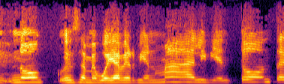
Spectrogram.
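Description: The pace here is fairly slow. It is an unremarkable speaking voice. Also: woman. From Monterrey, Mexico. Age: 20s. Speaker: life coach. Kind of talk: casual chat.

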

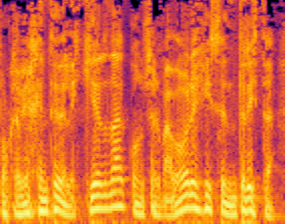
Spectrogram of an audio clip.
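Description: This man's pitch swings very widely. There is a somewhat breathy quality to his speech. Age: 60s. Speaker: politician. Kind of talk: radio interview. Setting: studio.

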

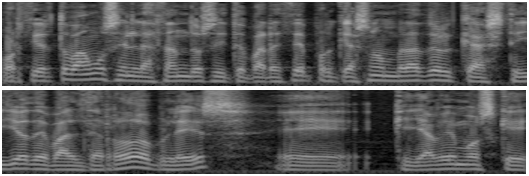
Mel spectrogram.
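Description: Speaking at a fairly quick pace, a man uses an unremarkable speaking voice with medium pitch and ordinary pitch variation. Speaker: radio host. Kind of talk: radio show presenting and interview.

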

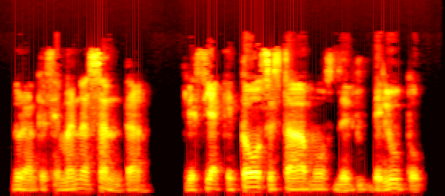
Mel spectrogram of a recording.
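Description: A man talks at a fairly slow pace with a very deep, low pitch. Vocal fry runs through his speech, and his pitch varies in an ordinary way. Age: 40s. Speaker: psychologist and podcast host. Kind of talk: casual chat.

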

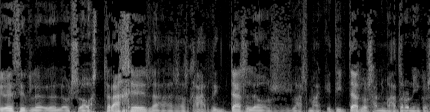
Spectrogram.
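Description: Very deep and low in pitch, a man talks at a moderate pace with vocal fry. His pitch swings very widely. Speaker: film podcast host. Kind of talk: casual chat.

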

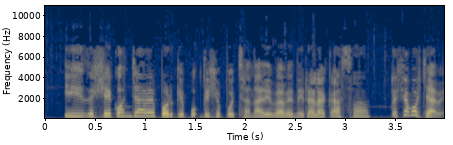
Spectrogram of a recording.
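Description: A woman with a Chilean accent, fairly quick in pace, with very wide pitch swings. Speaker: podcast panelist. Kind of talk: casual group chat.

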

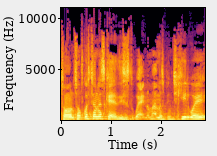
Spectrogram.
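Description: A man speaks with a Mexican accent at a moderate pace, with ordinary pitch variation. Noticeable background noise runs under his voice. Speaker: podcast co-host. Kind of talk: casual chat.

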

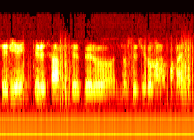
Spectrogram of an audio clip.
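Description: Speaking with an Andalusian accent, a man talks fairly quickly at medium pitch. Noticeable background noise runs underneath. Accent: Córdoba Andalusian. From Córdoba, Spain. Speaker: contest winner, student. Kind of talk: casual radio interview.

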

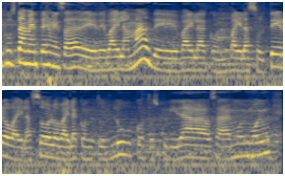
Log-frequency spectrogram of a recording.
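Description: Music plays in the background while a woman talks with hardly any pauses. Room echo is audible. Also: medium pitch for a woman, ordinary pitch variation, moderate pace. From Venezuela. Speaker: photographer. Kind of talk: interview.

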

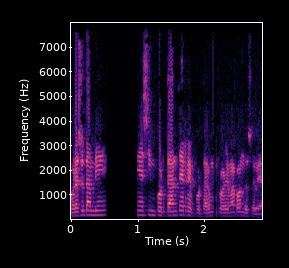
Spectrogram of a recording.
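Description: A man with a Cuban accent talks at a fairly high pitch with fairly even intonation. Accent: Cuban, noticeable. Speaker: app developer. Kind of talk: interview. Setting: online call.

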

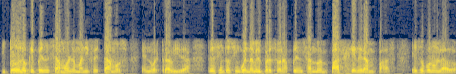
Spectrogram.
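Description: His pitch is fairly high and swings very widely. The man keeps a moderate pace. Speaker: spiritual guide. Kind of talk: casual chat. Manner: animated.

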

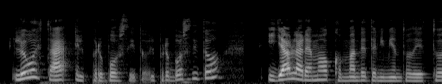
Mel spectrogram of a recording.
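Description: A woman talks at a fairly quick pace in an ordinary speaking voice with a medium pitch. Her background is quiet. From Spain, Almería. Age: 20s. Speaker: podcast host. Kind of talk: solo motivational podcast monologue.

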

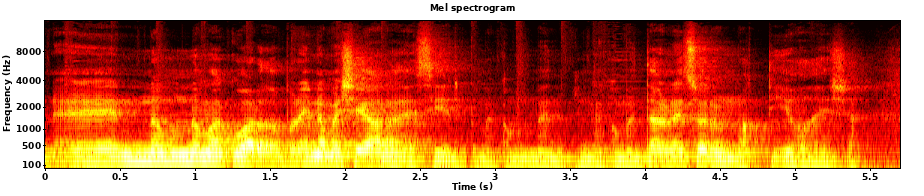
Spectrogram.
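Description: A man talking at a fairly quick pace with hardly any pauses and ordinary pitch variation, amid audible room echo and noticeable background noise. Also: medium pitch for a man. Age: 40s. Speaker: musician. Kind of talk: casual chat.

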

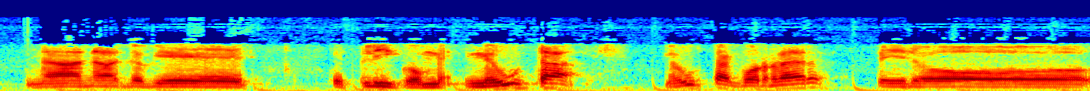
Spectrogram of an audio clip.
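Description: A fairly low-pitched man's voice in a Uruguayan accent, at a very slow pace. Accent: Uruguayan Spanish (Rioplatense). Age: 40s. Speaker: sports journalist. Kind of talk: interview.

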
